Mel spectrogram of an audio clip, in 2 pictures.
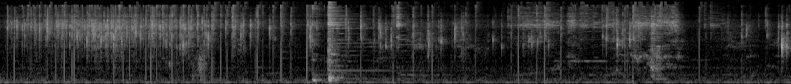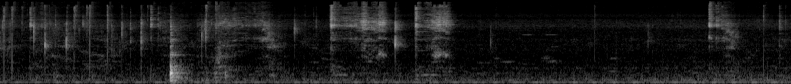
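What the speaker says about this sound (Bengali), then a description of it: "পরিমাণ মতন সর্ষের তেল দিয়ে দিলাম আর এখন আমি ফোড়নে দিয়ে দেবো একটু পাঁচ ফোড়ন আর তেজপাতা আর শুকনো লঙ্কা" Panch phoron, bay leaf and dried chilli sizzle in hot mustard oil, a bright crackling hiss at first that fades, with scattered spoon scrapes and pan clinks nearby.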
